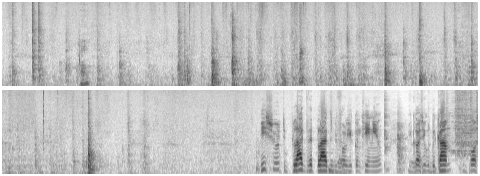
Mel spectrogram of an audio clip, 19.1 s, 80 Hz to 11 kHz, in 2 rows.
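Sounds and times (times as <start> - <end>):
clicks and knocks of fan parts: 0.0 - 12.6.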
